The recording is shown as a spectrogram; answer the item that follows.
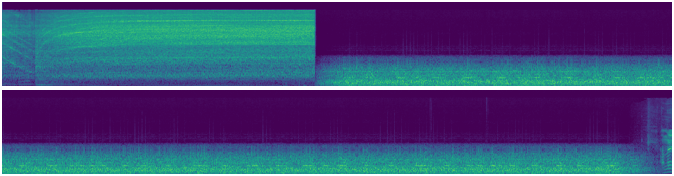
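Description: Circular saw running, its motor whine rising as it spins up. About five seconds in the sound switches abruptly to a much louder, dull, muffled roar, which stops just before the end.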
